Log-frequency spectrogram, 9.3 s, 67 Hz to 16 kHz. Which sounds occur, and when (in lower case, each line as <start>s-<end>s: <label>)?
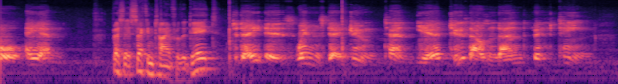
0.0s-0.9s: speech synthesizer
0.0s-9.2s: mechanisms
1.3s-1.6s: human sounds
1.7s-3.2s: male speech
3.4s-3.4s: tick
3.4s-5.5s: speech synthesizer
5.0s-5.1s: tick
5.7s-6.1s: speech synthesizer
6.2s-6.6s: speech synthesizer
6.7s-7.8s: speech synthesizer
8.0s-8.8s: speech synthesizer
8.8s-9.2s: breathing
